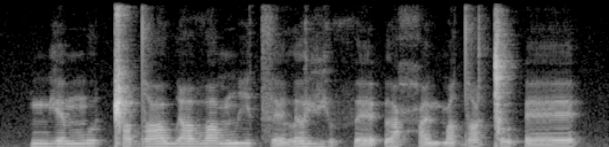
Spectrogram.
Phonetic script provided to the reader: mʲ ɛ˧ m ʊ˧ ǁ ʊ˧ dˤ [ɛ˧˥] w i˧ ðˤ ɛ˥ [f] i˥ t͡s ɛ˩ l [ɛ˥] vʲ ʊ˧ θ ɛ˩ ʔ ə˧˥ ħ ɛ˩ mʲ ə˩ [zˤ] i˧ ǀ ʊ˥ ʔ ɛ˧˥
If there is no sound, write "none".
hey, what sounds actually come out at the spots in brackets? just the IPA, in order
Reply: ɛ˧˥, m, ə˥, dˤ

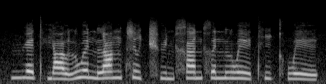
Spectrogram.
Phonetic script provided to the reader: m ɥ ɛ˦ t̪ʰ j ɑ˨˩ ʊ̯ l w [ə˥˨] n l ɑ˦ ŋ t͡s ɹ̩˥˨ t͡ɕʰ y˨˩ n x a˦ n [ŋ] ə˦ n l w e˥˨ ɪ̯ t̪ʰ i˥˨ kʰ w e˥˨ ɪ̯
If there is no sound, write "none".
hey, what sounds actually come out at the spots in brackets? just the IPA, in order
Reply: ə˥˨, x

